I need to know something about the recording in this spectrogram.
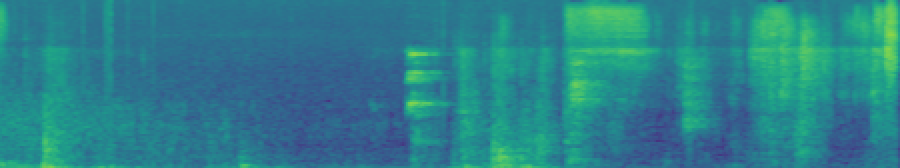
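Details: Two-and-a-half-month-old West Highland White Terrier puppy Stella at play with Nappy, aged three: dull thumps and knocks, a short tonal whimper midway, then rustling and scraping play noises.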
